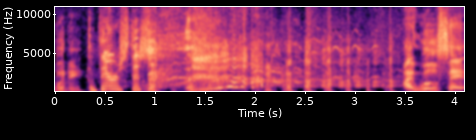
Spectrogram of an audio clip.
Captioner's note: CREW laugh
